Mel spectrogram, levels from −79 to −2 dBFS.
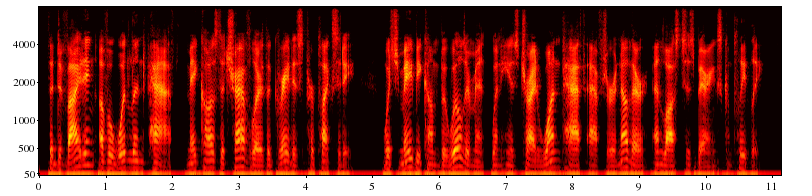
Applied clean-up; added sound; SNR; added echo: none; none; none; none.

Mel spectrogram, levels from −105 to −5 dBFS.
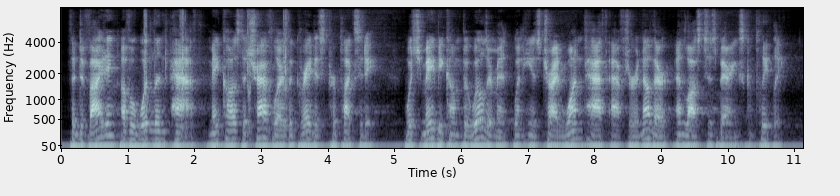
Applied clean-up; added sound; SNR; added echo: none; Camera; 14 dB; reverberation time 1.2 s.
